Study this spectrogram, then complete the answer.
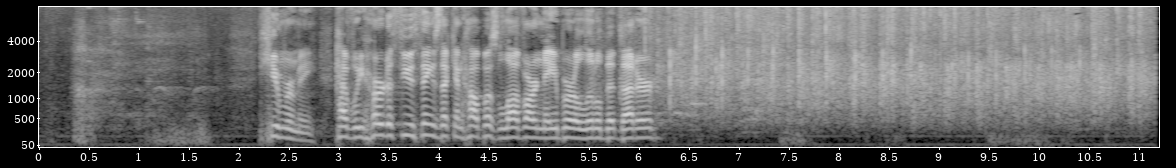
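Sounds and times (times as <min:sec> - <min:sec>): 
speech: 0:02.3 - 0:06.4
audience applause: 0:05.7 - 0:11.1.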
